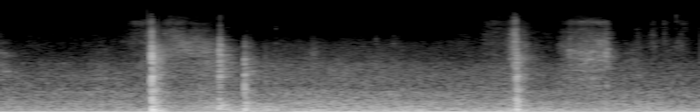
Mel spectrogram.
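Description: Knife slicing a skinless Spanish mackerel fillet into strips on a plastic cutting board, the blade knocking sharply on the board about a second in and again near the four-second mark, with lighter taps in between. A low steady hum runs underneath.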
